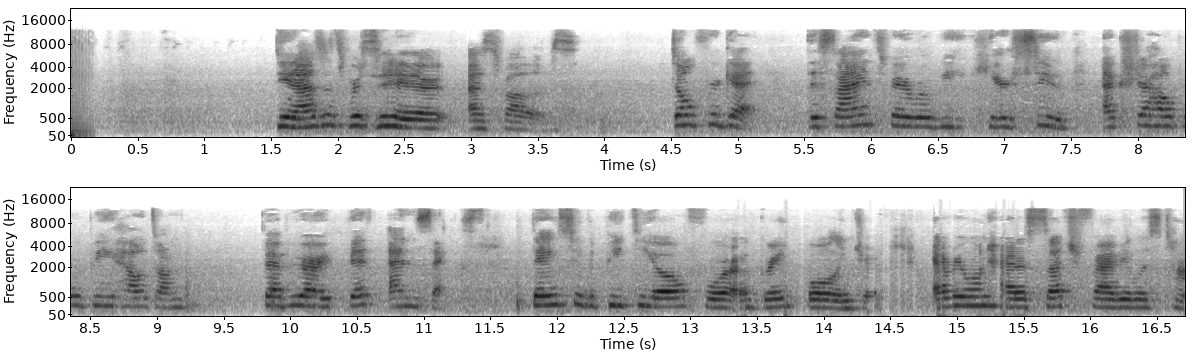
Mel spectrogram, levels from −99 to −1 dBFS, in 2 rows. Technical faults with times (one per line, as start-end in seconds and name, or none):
13.35-15.59 repeated packet loss (robotic sound)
